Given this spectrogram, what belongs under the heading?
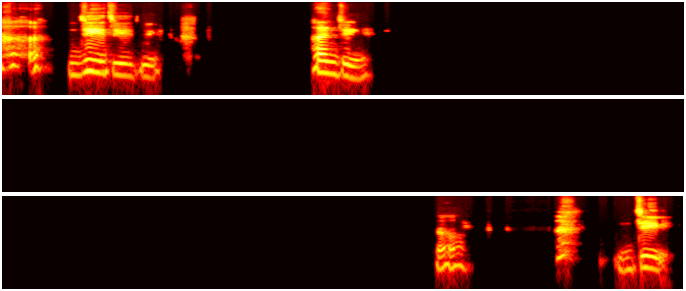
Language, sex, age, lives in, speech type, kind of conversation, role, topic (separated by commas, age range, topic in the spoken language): Hindi, female, 20-24, India, conversation, podcast, host, Kya tum apne kapdon ke zariye apni sanskriti ko manate ho?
